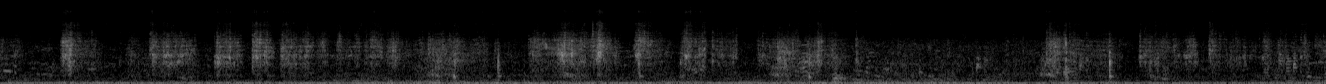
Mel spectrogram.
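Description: Workers scrape and spread wet concrete with shovels.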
